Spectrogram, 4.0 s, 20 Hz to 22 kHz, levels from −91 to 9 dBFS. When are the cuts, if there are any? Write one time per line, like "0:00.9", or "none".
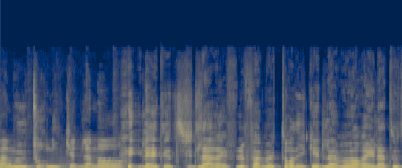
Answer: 0:01.2
0:02.3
